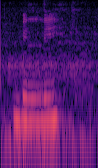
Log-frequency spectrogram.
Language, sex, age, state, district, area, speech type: Hindi, female, 18-30, Madhya Pradesh, Chhindwara, urban, read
